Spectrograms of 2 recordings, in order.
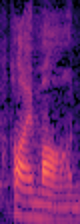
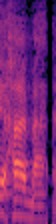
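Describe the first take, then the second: First: West Indian "Hi, man" with a long, open "maan"; light West Indian lilt on "Hi, man"; West Indian accent. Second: Said in the usual way. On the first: Shown as a demonstration. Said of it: "So they say". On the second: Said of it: "we say".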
